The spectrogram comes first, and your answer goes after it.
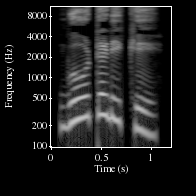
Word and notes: ಗೋಟಡಕೆ: kannada

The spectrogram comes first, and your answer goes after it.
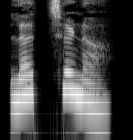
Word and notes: ಲಚ್ಚಣೆ: Kannada

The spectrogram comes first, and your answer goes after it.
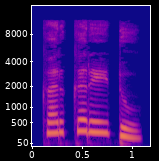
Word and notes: ಗಿರಿಕಾರೂಢ: girikārūḍha

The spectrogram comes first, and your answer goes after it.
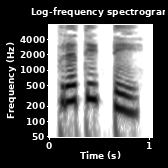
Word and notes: ಪರದಾಡು: Kannada

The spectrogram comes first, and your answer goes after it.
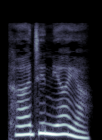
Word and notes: ಕಾಜಿನ್ಯಾಯ: kājinyāya

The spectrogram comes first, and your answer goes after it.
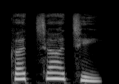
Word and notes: ಗಚ್ಛ: gaccha

